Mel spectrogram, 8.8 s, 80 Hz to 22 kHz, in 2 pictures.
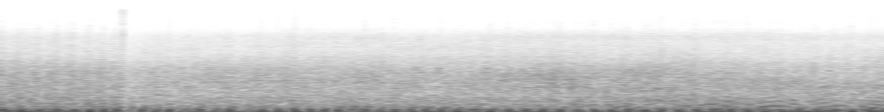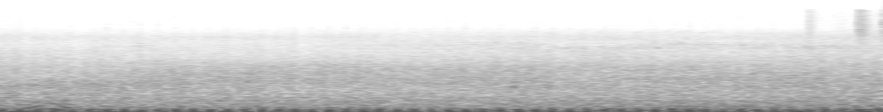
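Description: Aveta Ranger 110's small single-cylinder engine running close to a helmet-mounted action camera: a steady, loud low rumble that buries the rider's voice.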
